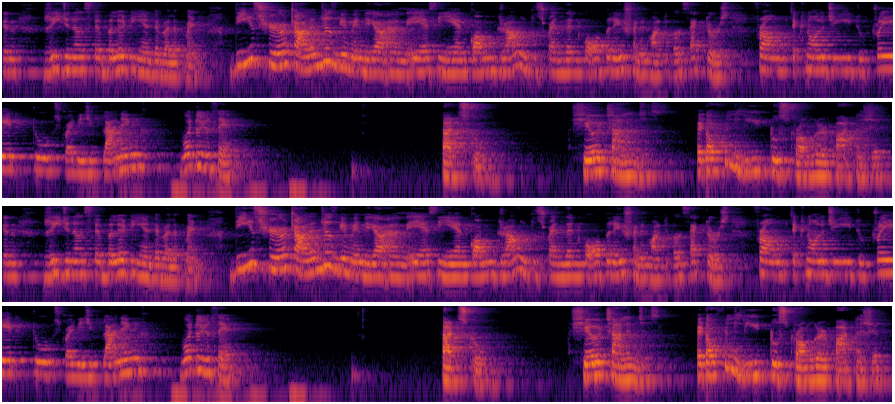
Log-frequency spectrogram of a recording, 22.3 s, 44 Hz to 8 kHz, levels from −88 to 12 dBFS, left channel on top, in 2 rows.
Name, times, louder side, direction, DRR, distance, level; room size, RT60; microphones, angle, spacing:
voice 1, 0.0-12.9 13.4-14.0, right 1 dB, 5° right, 3 dB, 0.9 m, -29 dB
voice 2, 16.6-17.2 18.3-19.3 19.8-22.1, right 2 dB, 85° right, -3 dB, 1.0 m, -27 dB
18.0 x 8.6 x 2.5 m, 1.1 s
head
